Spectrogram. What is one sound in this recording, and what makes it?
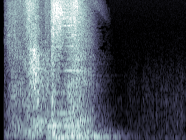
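A game console plays a swelling startup chime that fades away.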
